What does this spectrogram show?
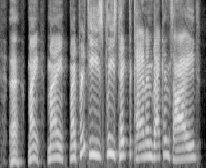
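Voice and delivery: high-pitched, loud, coaxing gnome voice. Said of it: "He'll, he'll direct the rats".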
